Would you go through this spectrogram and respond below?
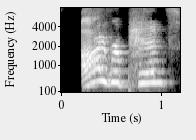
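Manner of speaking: roaring, whole-hearted voice. Recounting praying while pacing the floor; reenacting a loud prayer. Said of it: "But I was like loud".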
